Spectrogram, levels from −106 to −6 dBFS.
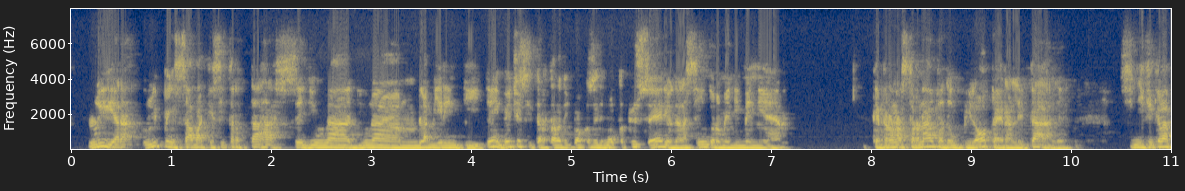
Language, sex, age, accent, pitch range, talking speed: Italian, male, 40-59, native, 110-140 Hz, 195 wpm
